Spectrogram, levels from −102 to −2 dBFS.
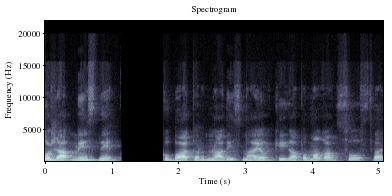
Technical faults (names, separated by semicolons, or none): clipped start after a pause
